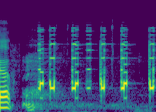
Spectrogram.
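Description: Nokta Makro Simplex metal detector in park mode sounding six short, high beeps as its coil is swept back and forth over a steel bottle cap buried four inches deep.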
